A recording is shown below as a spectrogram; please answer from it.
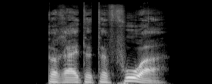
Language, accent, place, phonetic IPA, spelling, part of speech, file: German, Germany, Berlin, [bəˌʁaɪ̯tətə ˈfoːɐ̯], bereitete vor, verb, De-bereitete vor.ogg
- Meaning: inflection of vorbereiten: 1. first/third-person singular preterite 2. first/third-person singular subjunctive II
